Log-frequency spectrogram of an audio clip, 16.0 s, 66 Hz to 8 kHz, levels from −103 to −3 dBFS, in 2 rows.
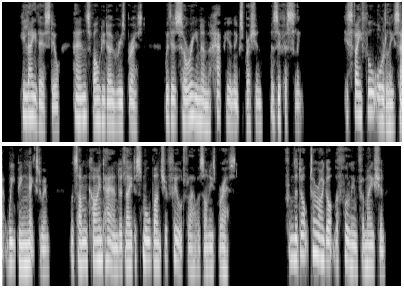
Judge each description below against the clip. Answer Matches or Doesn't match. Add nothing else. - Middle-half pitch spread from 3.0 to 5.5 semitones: Matches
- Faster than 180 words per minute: Matches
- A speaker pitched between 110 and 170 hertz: Matches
